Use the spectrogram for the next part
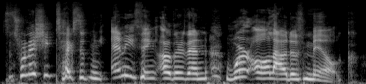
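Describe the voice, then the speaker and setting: Woman acting an indignant, high-voiced young student. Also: animated, moderate pace. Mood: indignant ranting. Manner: huffy, exasperated, rhetorical questions. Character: Maud, indignant young woman student ranting at her roommate.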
